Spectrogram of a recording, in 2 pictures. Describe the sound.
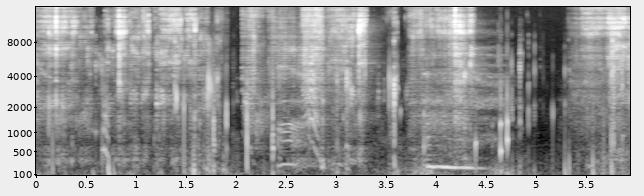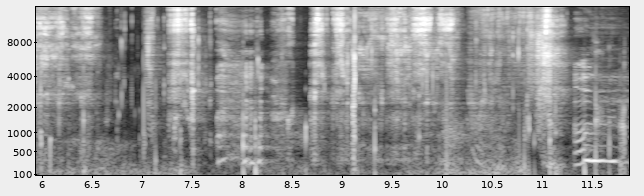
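Close, wet biting and chewing of food, with many irregular crunches, squishes and smacks that vary in loudness from moment to moment.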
